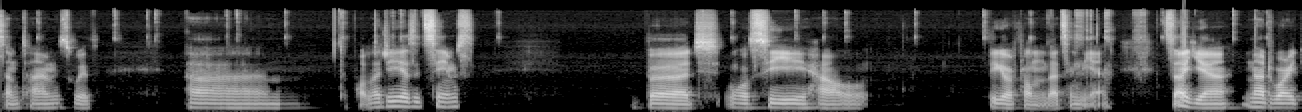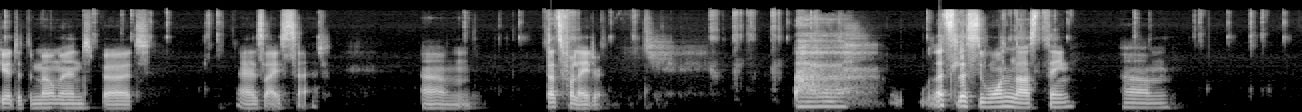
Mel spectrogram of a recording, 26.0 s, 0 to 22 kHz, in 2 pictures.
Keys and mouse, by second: 0.3 Tab, 2.7-3.8 drag, 2.7 q, 4.6 q, 5.0 Tab, 7.1 middle click, 13.5 Tab, 14.5 g, 15.4 Tab, 18.8 a, 19.6 a, 21.3 Tab, 25.1-26.0 middle drag.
